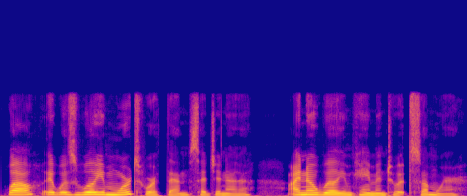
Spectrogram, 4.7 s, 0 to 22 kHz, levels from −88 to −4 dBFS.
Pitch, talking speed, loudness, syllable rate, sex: 195 Hz, 190 wpm, -18 LUFS, 5.8 syllables/s, female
